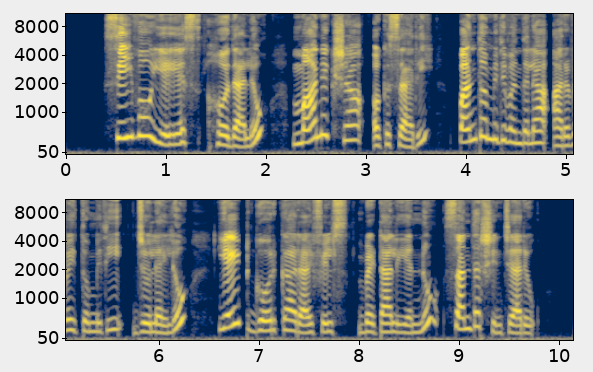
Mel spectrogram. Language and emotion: Telugu, neutral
